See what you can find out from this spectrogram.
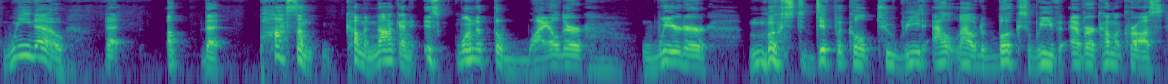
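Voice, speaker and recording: A man's voice: mid-range voice, animated, slow pace, slightly rough. A man hosting a children's storytime, reading aloud and chatting in a theatrical, emphatic way. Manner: theatrical, emphatic, swings between loud bursts and hushed asides. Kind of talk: animated read-aloud and chat to children.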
